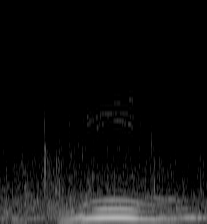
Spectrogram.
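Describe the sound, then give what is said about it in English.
A spotted owl gives a single drawn-out call that swoops upward into a clear, steady whistled tone, then fades. It stands alone against a quiet background, with no talking. “I'm not sure a spotted owl would think that at all. But that's what I think when I hear Grant's call.”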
